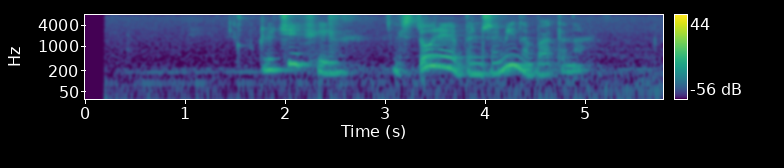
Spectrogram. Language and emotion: Russian, sad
